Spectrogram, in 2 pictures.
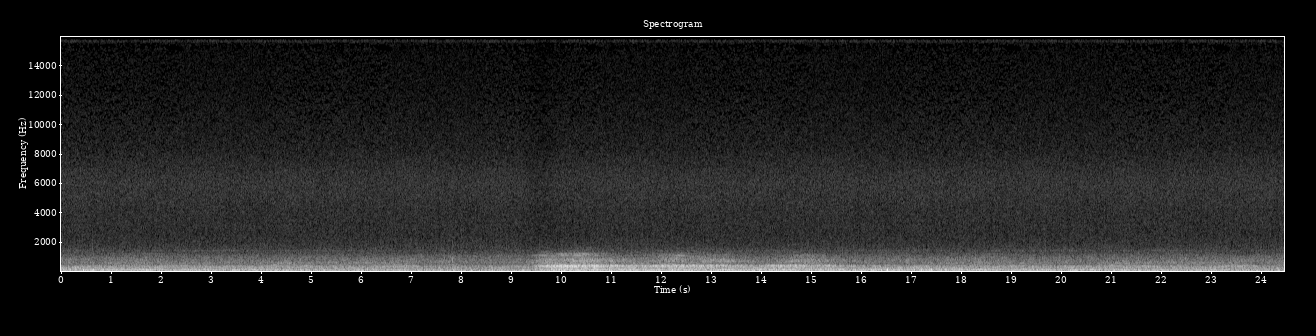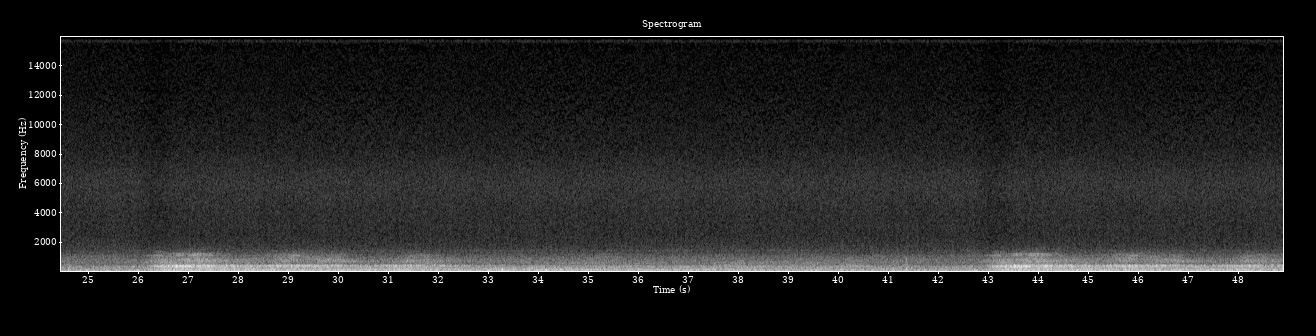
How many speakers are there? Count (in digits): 0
